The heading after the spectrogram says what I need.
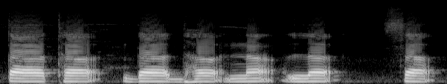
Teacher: और कुछ वर्ण समूह होते हैं जिनका उच्चारण मूर्धा से होता है, जैसे ट, ठ, ढ, ढ, ण, र, श। और कुछ वर्ण समूह होते हैं जिनका उच्चारण ऊपर के दांतों पर जीभ लगाने से होता है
